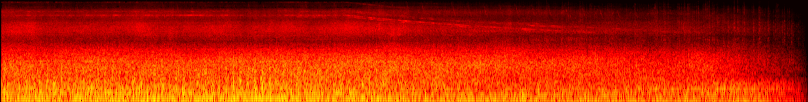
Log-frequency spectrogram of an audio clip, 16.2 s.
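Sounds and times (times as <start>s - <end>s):
UH1 Iroquois helicopter shutting down: 0.0s - 16.1s
UH1 Iroquois helicopter bell: 0.1s - 12.0s.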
